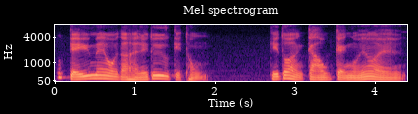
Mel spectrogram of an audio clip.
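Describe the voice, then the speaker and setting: A man's voice: medium pitch, lively intonation, normal speed, a little mellow, dry recording. A man with a Hong Kong accent hosting a casual interview, probing and rephrasing at length with piled-up examples. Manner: rephrases at length, piles up examples, mixes in English. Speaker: interview host.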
